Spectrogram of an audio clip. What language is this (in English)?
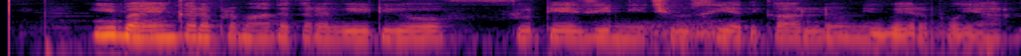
Telugu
